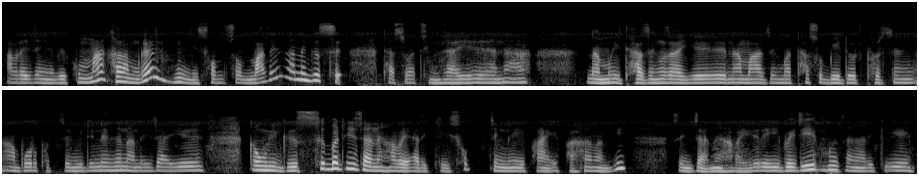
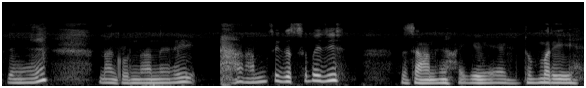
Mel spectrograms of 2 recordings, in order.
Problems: none marked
